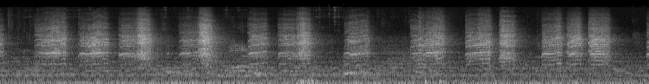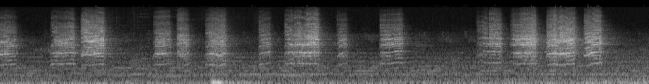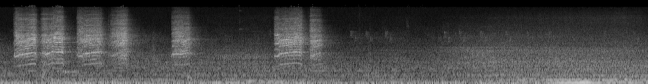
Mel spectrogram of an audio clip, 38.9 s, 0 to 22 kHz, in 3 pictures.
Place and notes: Gießen, Deutschland - Vogel und Glocken
A seemingly angry bird, two men greeting each other, in the background church bells ringing and one of the inevitable garden machines passing by. Recorded with a Zoom H4
Giessen, Germany, 1 June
